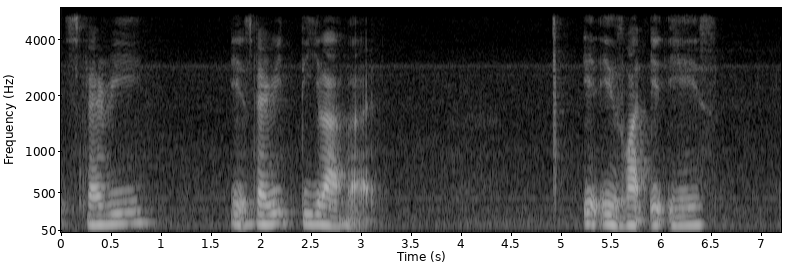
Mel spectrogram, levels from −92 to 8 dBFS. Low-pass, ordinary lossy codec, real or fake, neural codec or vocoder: 5.4 kHz; none; real; none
